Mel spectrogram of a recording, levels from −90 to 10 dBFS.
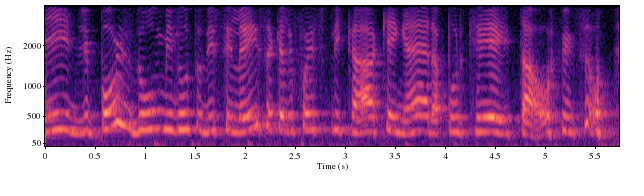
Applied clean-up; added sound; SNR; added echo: none; none; none; none.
